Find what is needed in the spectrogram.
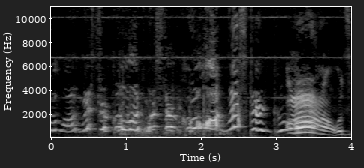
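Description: A child's voice chattering in a play voice, the words not clear, with one long high-pitched squeal that rises and falls near the end.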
